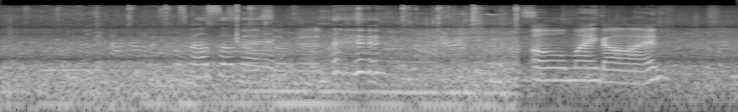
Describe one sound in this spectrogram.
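A young woman talks cheerfully, close by.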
